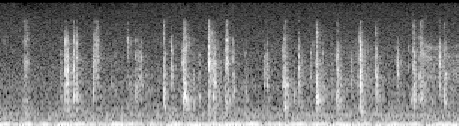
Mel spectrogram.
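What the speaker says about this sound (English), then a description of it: "Companion's just typing away" Quick, busy typing on a computer keyboard, a dense run of crisp key clicks over a low steady hum, close and clear with no talking.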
